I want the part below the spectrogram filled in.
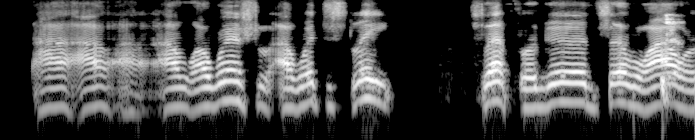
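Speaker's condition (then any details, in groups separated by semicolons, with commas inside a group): Cerebral palsy; present since birth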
